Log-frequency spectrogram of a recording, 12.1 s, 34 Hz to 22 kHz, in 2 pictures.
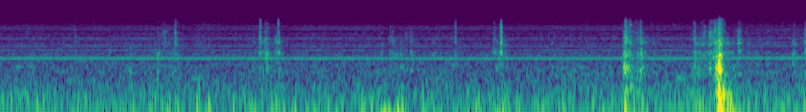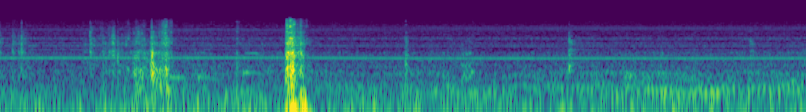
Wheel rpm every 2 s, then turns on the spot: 0, 0, 0, 0, 0, 0.
none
